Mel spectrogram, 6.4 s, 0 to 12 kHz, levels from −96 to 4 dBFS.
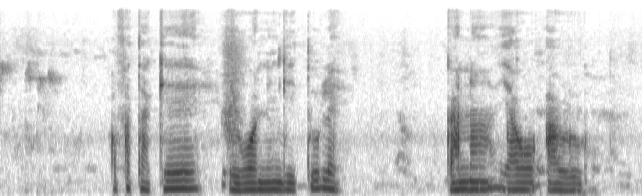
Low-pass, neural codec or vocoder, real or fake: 9.9 kHz; vocoder, 22.05 kHz, 80 mel bands, WaveNeXt; fake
